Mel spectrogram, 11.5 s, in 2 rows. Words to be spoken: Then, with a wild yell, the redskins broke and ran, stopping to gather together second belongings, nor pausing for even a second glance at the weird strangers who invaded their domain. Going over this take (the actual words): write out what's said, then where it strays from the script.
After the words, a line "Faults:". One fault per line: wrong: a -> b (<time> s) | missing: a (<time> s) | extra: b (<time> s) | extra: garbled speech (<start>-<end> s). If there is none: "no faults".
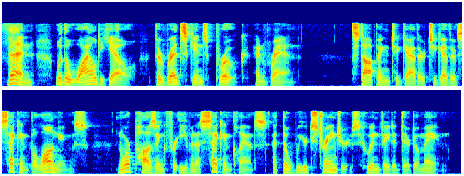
Then, with a wild yell, the redskins broke and ran, stopping to gather together second belongings, nor pausing for even a second glance at the weird strangers who invaded their domain.
Faults:
no faults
